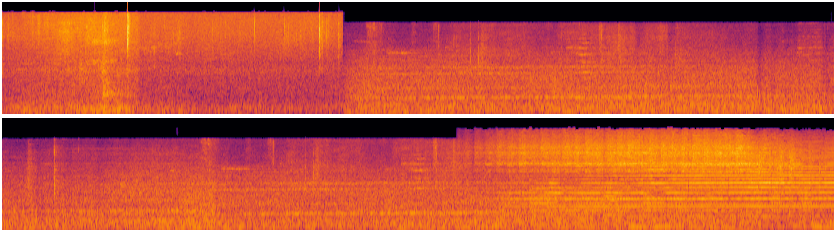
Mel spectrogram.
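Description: Steady rumbling noise with a faint held tone underneath, after a loud noisy wash in the first few seconds. Music with a steady pitched pattern comes in over the last few seconds.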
